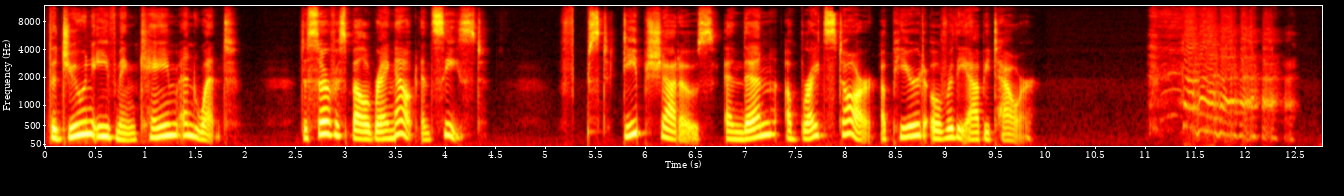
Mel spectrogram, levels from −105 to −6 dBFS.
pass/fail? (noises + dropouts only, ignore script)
fail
